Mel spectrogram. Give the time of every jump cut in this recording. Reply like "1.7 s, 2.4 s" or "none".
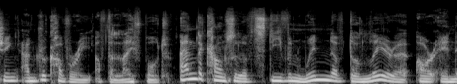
1.7 s, 2.5 s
